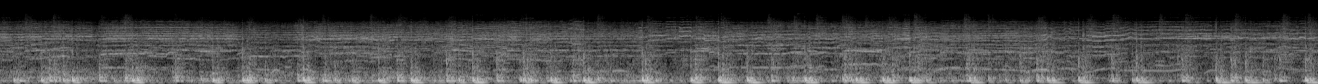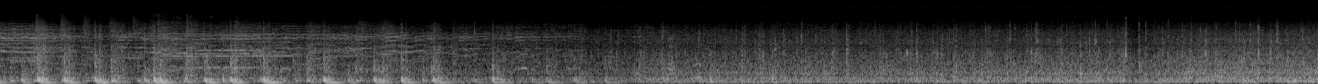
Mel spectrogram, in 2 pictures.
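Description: Greek folk band music: a loud, reedy wind melody over a regular beating drum. About two-thirds of the way through it fades to a quieter, thinner sound.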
